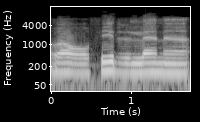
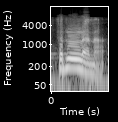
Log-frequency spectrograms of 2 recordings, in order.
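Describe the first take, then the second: First: The r is held clearly before the l. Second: The r is rushed and merged into the l. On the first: The speaker calls it right. "സമയമെടുത്തൊരു റാ പറയണം, എന്നിട്ട് വേണം ല" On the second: The speaker calls it wrong. "ബിർല എന്നൊക്കെ പറയുന്ന ഒരു ശൈലിയിലേ വരുന്നുള്ളൂ"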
